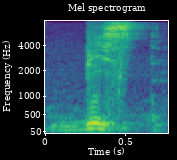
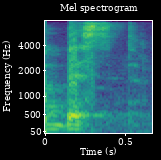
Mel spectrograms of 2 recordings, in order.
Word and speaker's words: beast: Et deuxième mot on dira beast, pas best. Beast.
